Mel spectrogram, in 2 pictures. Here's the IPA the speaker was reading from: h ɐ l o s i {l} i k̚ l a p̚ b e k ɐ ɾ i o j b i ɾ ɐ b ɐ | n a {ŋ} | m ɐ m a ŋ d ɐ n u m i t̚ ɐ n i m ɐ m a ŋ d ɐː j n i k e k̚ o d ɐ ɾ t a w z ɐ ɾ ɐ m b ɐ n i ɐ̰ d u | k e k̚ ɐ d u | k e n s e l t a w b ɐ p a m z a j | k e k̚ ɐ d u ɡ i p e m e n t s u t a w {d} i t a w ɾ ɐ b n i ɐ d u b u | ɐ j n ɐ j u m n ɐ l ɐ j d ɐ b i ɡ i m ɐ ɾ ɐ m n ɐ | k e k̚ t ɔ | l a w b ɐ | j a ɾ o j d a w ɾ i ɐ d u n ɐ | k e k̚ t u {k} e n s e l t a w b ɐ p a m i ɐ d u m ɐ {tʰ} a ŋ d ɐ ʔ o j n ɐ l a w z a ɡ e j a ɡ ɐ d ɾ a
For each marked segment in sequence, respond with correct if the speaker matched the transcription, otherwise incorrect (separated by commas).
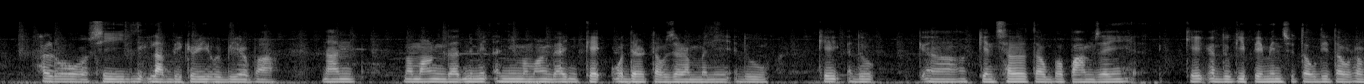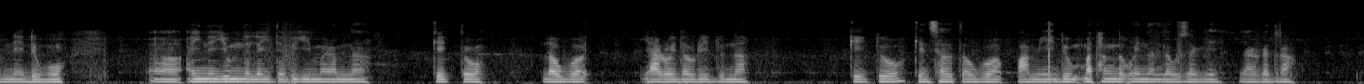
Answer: correct, incorrect, correct, correct, correct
